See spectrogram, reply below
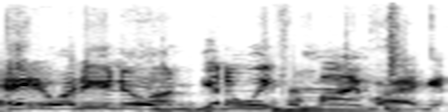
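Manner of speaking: put-on very high, shrill, swooping angry old dwarf yell. Voicing an old dwarven man chasing players from his wagon: old dwarven man shouting. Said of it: "an old dwarven man comes around ... and he goes".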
